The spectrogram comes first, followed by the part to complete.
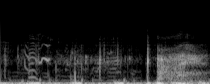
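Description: Muffled underwater sound through a camera housing held under a lake's surface: a steady low rumble of water moving against the housing, with scattered clicks and knocks. A brief wavering, warbling tone comes near the start.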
